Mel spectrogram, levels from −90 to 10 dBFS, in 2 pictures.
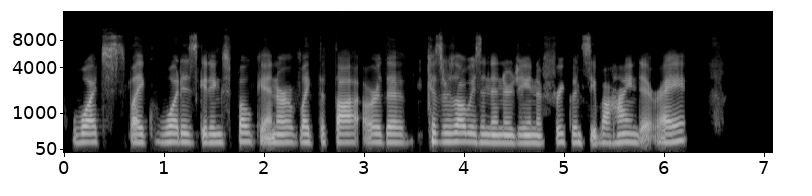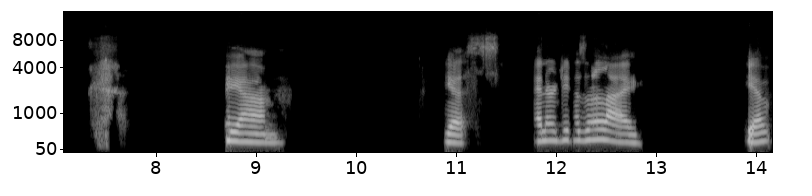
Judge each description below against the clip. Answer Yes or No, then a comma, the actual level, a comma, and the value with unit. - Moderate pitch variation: No, narrow, 1.5 semitones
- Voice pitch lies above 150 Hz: Yes, medium, 185 Hz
